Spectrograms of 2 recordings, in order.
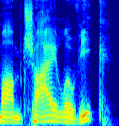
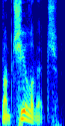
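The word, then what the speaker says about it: Momčilović: And I already, but I've been watching SportsCenter a lot this weekend, and none of the anchors say his name correctly. I believe Linda Kuhn called him Momcilovic. It's Momcilovic.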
